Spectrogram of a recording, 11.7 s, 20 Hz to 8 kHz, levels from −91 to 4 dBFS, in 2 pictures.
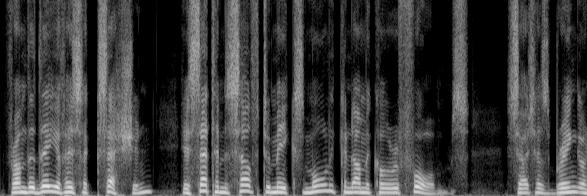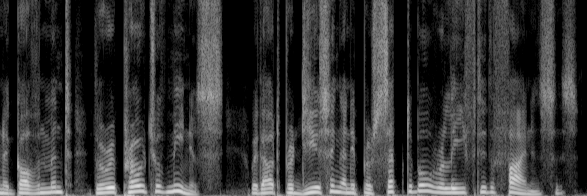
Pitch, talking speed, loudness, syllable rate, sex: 180 Hz, 165 wpm, -18 LUFS, 5.1 syllables/s, male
